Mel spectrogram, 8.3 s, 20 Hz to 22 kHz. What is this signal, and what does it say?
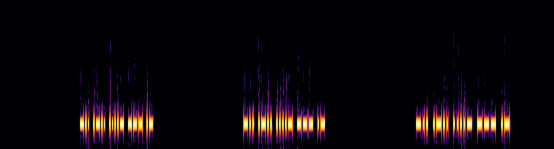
Morse code, heard as a keyed tone, about 52 wpm, 700 Hz. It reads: DL4OA DL4OA DL4OA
